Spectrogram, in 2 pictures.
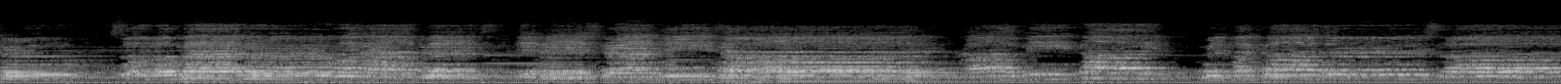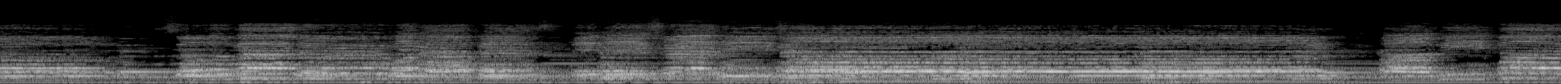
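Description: Mixed youth choir of girls' and boys' voices singing an English worship song about a father's love, line by line with short breaks between phrases.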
